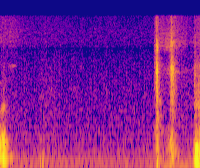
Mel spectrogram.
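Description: A man's lecturing voice trails off into a pause of near silence with a faint steady hum, broken by two short sharp clicks about a second and a half in, just before he starts speaking again.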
